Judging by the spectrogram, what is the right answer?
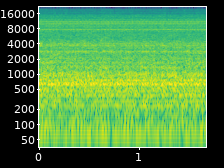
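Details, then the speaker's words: Vacmaster VP215 chamber vacuum sealer, oil-based pump with no exhaust buffer, running: a steady even hum with a mild tone on top, a little louder than the JVR Vac110 but quiet next to an oilless pump, no knocks or rattles; normal oil vacuum pump running. "this one does have a little bit more noise to it sealing it up and there you go another sealed bag just fine"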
